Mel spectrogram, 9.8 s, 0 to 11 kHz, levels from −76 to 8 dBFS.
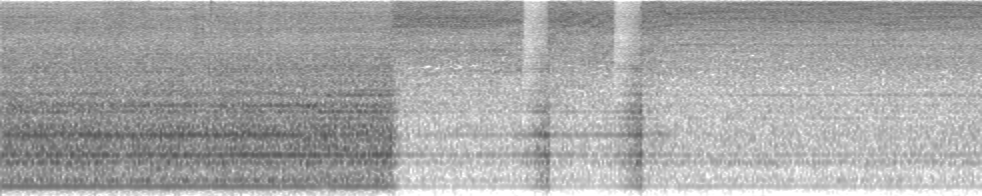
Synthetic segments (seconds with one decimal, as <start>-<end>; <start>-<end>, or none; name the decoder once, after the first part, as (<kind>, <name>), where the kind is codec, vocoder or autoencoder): none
